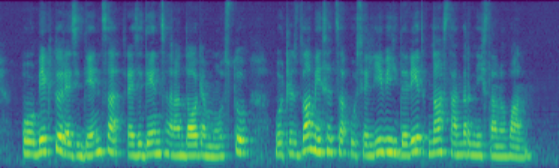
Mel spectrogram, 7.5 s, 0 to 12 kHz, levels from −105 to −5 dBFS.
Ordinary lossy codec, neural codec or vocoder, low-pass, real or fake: none; codec, 24 kHz, 3.1 kbps, DualCodec; none; fake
